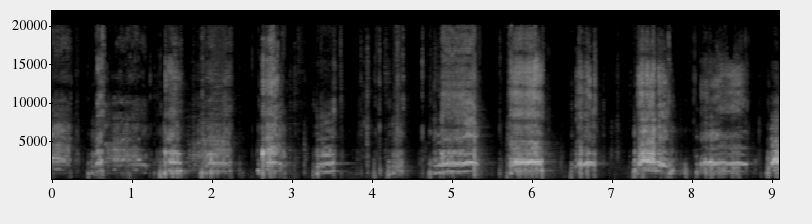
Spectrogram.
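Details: Baby raccoon repeating short, squeaky, trilling chitters and whines about once per second, some with a thin whistled tone that rises and falls, separated by soft rustling clicks.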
